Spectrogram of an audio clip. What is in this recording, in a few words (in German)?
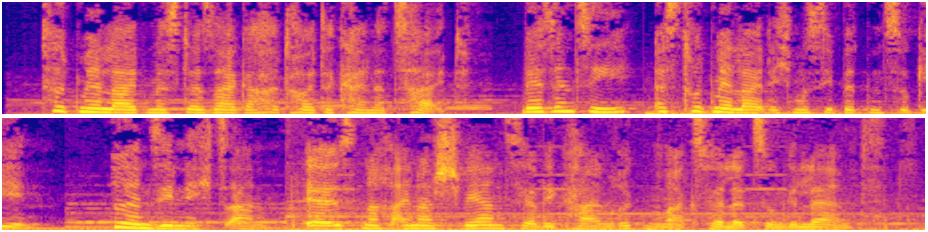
Assistentin; Prodigal Son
